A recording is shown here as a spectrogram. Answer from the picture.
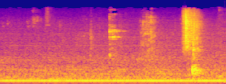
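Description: A steady low electrical hum, with a few short, sharp clicks and a brief hissy burst near the end, the loudest sound.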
